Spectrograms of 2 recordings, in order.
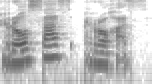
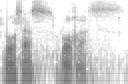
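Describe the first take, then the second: First: Slow "Rosas rojas", trilled r's; rolled R. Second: "Rosas rojas" with English r, no trill; unrolled r. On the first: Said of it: "roll the R". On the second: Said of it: "without the rolling". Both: Shown as a demonstration.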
